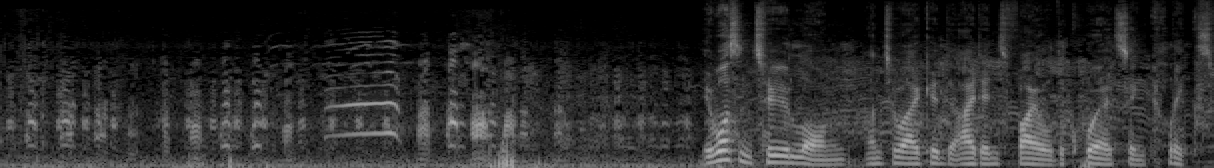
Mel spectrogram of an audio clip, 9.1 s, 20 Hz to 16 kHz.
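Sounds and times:
geese honking at a pond: 0.0s - 9.1s
soft bustle at a pond: 0.0s - 9.1s
speech: 5.3s - 9.1s.

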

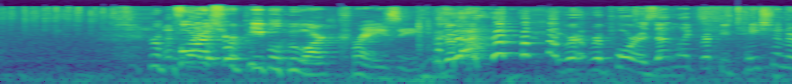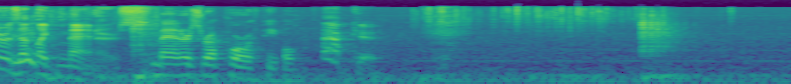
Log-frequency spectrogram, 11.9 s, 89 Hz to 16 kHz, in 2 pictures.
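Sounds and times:
low steady hum: 0.0s - 11.8s
speech: 1.1s - 8.9s
laughter: 3.2s - 4.8s
dice rolled for a rapport check clattering on a hard surface: 9.1s - 11.1s.

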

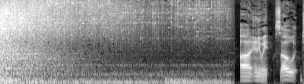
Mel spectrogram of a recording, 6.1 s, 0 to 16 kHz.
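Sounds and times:
dense low rumble: 0.0s - 4.7s
glass shattering: 0.0s - 4.7s
speech: 4.8s - 6.0s.

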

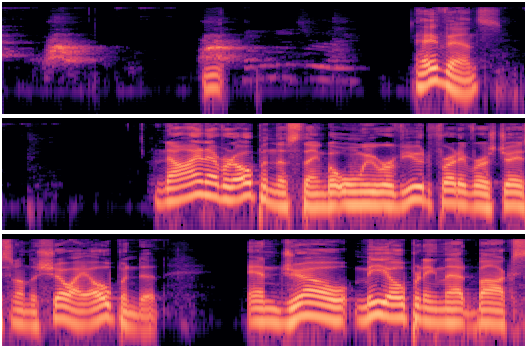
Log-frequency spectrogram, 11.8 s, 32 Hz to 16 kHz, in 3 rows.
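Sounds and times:
dogs barking: 0.0s - 0.9s, 1.5s - 2.0s
speech: 1.5s - 1.8s, 3.1s - 3.8s, 5.1s - 11.7s.

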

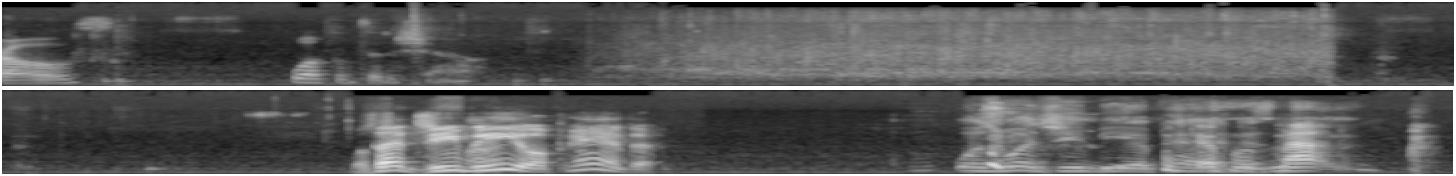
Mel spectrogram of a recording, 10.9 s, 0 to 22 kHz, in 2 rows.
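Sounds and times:
speech: 0.0s - 2.1s, 6.8s - 8.0s, 9.0s - 10.8s
crowd clapping: 2.2s - 5.1s.

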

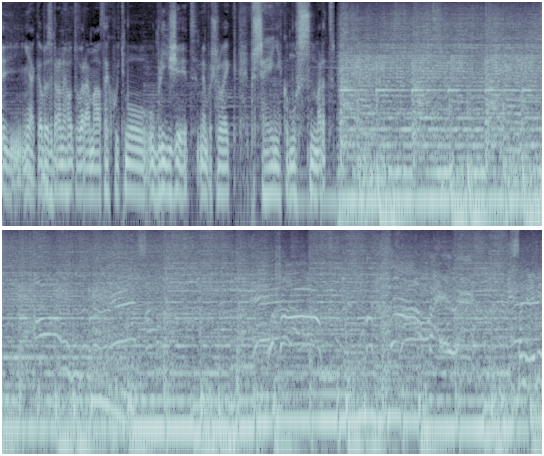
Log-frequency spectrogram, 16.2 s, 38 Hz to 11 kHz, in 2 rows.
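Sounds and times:
speech: 0.0s - 5.6s
rock song as film opening: 5.0s - 16.1s.

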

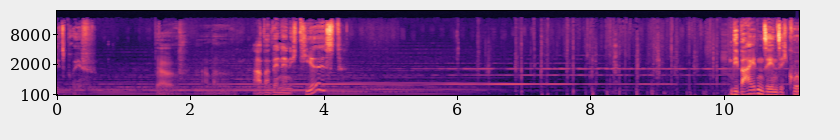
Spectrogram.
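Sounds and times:
speech: 1.5s - 4.4s, 10.2s - 11.1s
running footsteps: 6.0s - 11.1s.

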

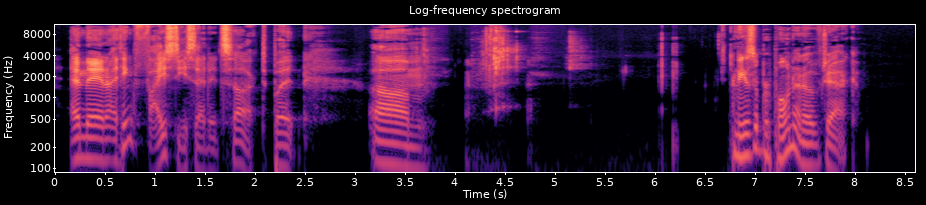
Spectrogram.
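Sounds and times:
speech: 0.2s - 3.8s, 6.8s - 8.1s
person chewing ice: 4.3s - 4.7s.

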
